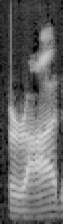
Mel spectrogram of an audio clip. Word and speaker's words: farad: Is it the farad or the farad? – Yeah, actually, he has.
